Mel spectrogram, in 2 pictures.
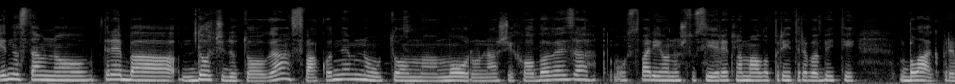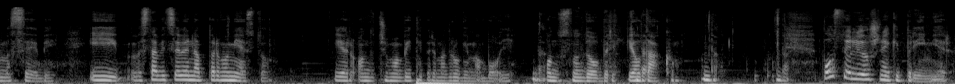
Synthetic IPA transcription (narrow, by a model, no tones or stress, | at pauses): jed̪nost̪aʋno̞t̪ɾe̞bad̪o̞ːt͡ɕid̪o̞t̪o̞ɡasʋako̞d̪ne̞ʋnout̪o̞mːoɾunaʃixo̞baʋe̞zaṵst̪ʋaːɾijeo̞noʃt̪o̞sijɛɾe̞klˠamalˠo̞pɾije̞t̪ɾe̞babit̪i | blˠaːɡpɾe̞mase̞bi | ist̪aʋit̪se̞benapr̩ʋo̞mje̞st̪ojeɾo̞̰nd̪at͡ɕe̞mo̞bit̪ipɾe̞mad̪ɾuɡima̰bo̞̰ʎiod̪nosnod̪o̞bɾijelt̪ako̞ | po̞st̪ojlijo̞ʃne̞kipɾiːmjḛɾ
